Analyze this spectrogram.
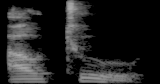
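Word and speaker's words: αὐτοῦ: Alpha and upsilon are a diphthong, so they're read as one vowel sound.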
